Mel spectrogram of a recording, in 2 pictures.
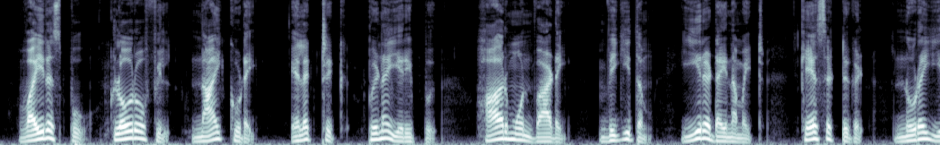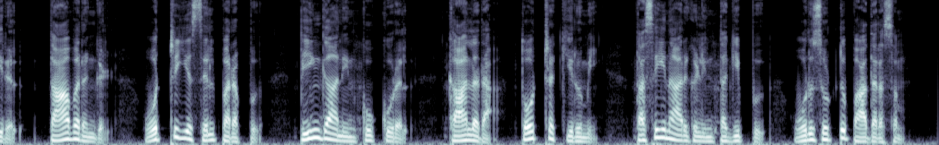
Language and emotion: Tamil, neutral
